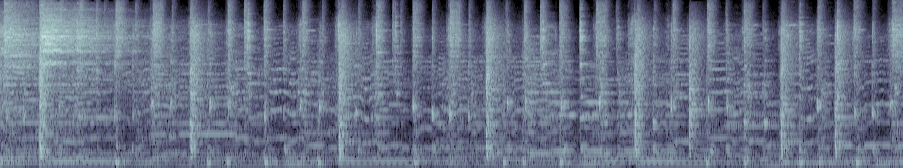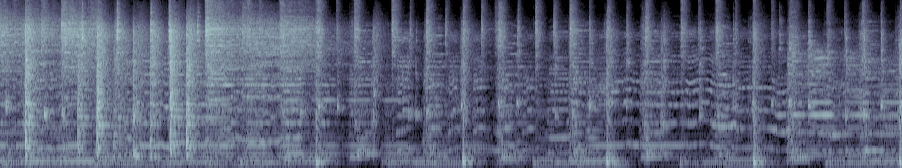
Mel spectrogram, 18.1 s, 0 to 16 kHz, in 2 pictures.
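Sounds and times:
drum kit playing: 0:00.0 - 0:18.0
electric bass notes: 0:00.0 - 0:18.0.

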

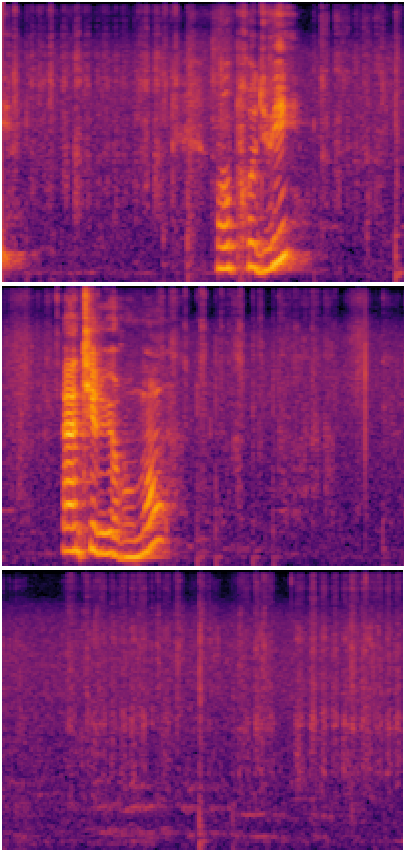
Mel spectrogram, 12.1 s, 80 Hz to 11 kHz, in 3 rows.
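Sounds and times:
pencil scratching on paper: 0:00.0 - 0:02.3, 0:03.1 - 0:04.4, 0:05.6 - 0:07.7, 0:08.7 - 0:12.0.

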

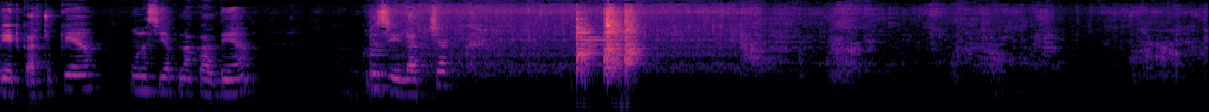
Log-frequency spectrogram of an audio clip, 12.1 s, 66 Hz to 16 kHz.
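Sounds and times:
metal cookware clanking: 0:05.8 - 0:06.5
spatula scraping metal pan: 0:07.4 - 0:12.0.

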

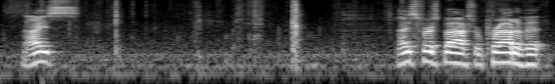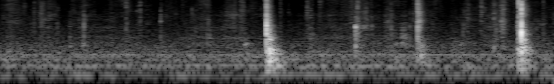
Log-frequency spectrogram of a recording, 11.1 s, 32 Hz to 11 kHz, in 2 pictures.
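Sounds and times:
trading cards snapping: 0:02.4 - 0:03.1.

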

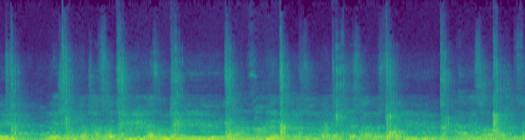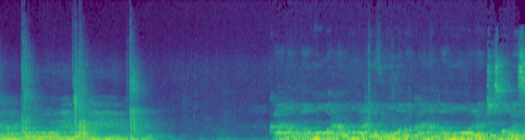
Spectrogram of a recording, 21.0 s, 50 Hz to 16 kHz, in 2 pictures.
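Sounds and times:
steady beat: 0:00.0 - 0:13.6
several voices singing: 0:00.0 - 0:14.1.

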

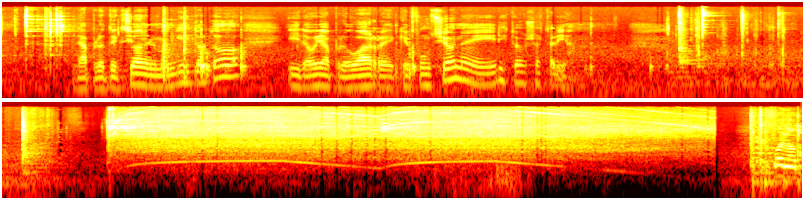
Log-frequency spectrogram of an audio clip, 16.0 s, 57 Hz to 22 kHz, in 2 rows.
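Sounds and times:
angle grinder motor whining: 0:09.1 - 0:15.2.

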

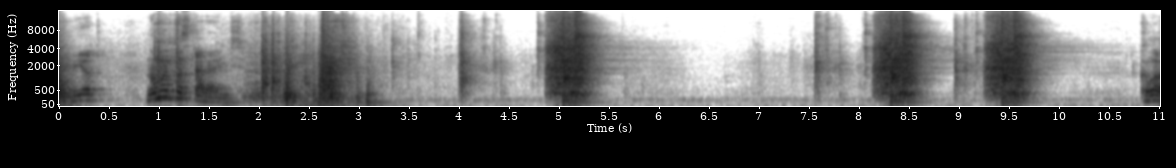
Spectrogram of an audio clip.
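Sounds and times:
nail gun shot: 0:04.8 - 0:05.5, 0:08.1 - 0:09.9.

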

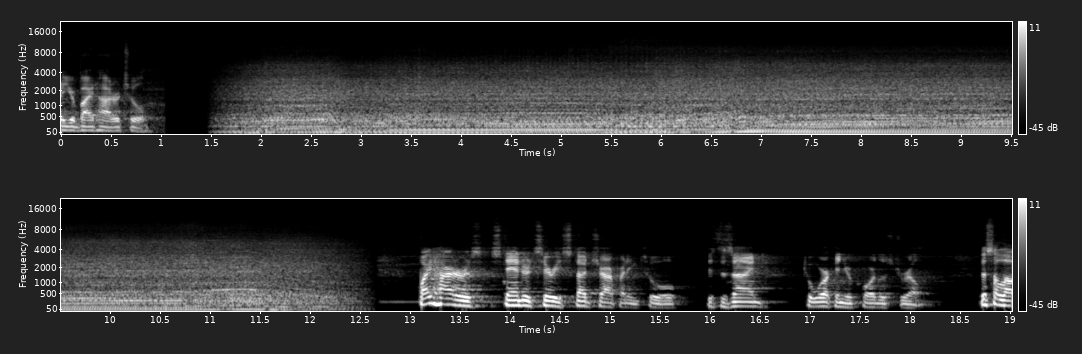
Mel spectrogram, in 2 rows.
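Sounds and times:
forklift engine running: 0:01.5 - 0:12.7.

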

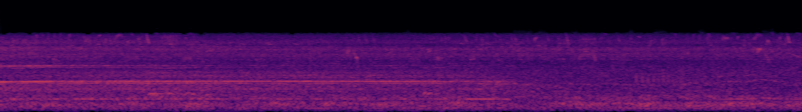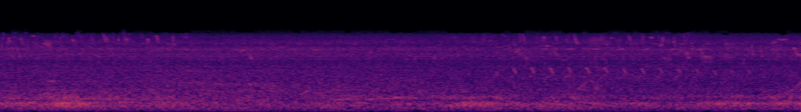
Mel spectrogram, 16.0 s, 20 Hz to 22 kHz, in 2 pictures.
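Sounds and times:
high whine of small motor: 0:00.0 - 0:10.4
faint outdoor background noise: 0:00.0 - 0:16.0.

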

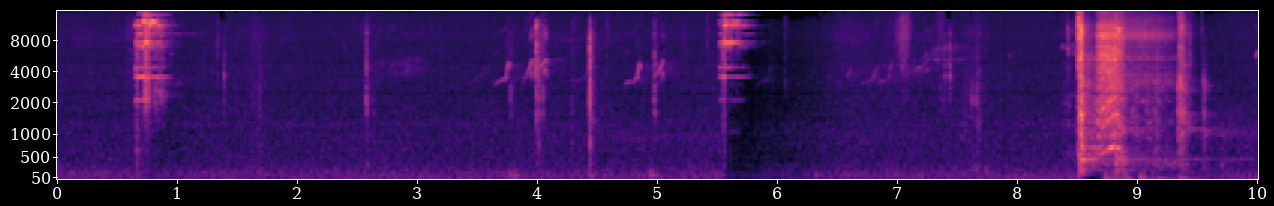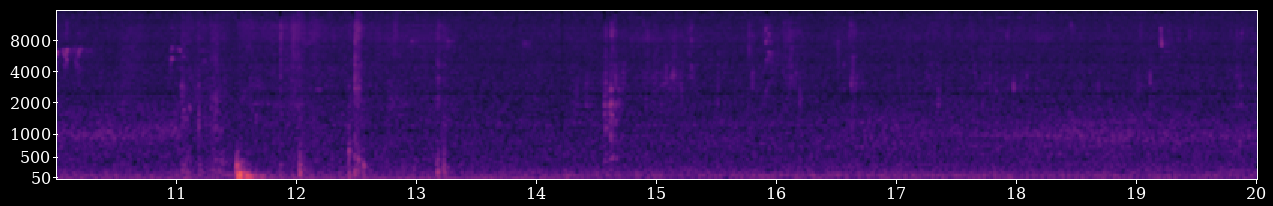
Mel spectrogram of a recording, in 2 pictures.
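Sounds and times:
small metallic clicks and clinks: 0:00.6 - 0:01.4, 0:05.5 - 0:05.9.

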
